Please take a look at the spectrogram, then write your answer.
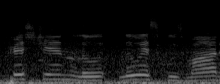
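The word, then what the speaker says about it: Christian Louis Guzman: My name is Christian Luis Guzman. It's C-H-R-I-S-T-I-A-N-L-O-U-I-S-G-U-Z-M-A-N.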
